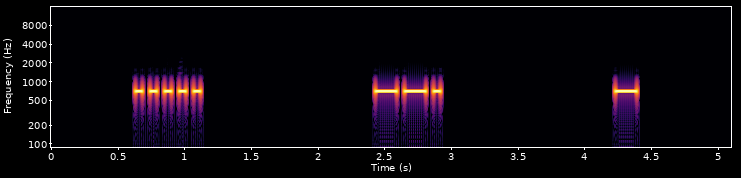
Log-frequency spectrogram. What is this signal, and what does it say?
Morse code, heard as a keyed tone, about 22 wpm, spaced as for 6 wpm, 700 Hz. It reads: 5GT
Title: USA Call Signs - 8x Character Spacing - 22wpm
